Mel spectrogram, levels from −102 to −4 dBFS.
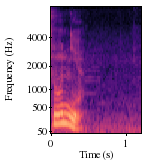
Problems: none marked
